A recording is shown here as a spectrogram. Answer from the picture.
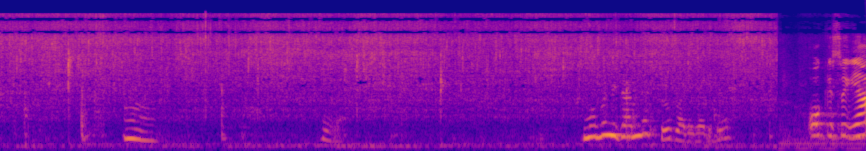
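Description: Pieces of fried meat with sliced onions and green chillies sizzling in hot oil in a nonstick pan, stirred with a wooden spatula: a steady hiss that cuts off just before the end.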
